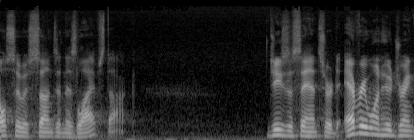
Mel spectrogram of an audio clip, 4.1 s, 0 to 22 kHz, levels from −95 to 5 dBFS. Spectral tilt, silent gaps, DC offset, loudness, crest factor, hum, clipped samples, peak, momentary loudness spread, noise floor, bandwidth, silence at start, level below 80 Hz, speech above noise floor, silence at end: -4.5 dB/octave; none; under 0.1%; -33 LUFS; 18 dB; none; under 0.1%; -16 dBFS; 11 LU; -67 dBFS; 18 kHz; 0 s; -68 dBFS; 33 dB; 0 s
